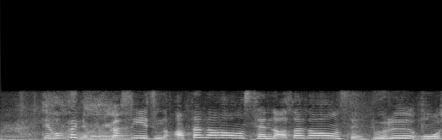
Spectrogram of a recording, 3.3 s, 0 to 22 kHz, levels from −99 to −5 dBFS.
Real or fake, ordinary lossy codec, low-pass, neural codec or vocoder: fake; none; none; codec, 16 kHz, 2 kbps, X-Codec, HuBERT features, trained on LibriSpeech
